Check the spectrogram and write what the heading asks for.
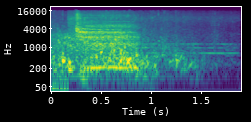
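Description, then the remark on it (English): A burst of water splashing as a diver's head breaks through the surface, fading after about a second into quieter sloshing and lapping. No one speaks. “I gasp for breath as my head breaks through the surface.”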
